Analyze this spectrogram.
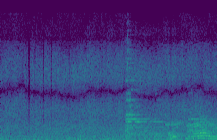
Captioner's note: glass shatters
